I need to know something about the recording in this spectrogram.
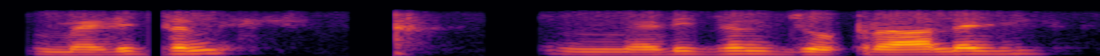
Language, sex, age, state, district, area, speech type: Punjabi, male, 45-60, Punjab, Patiala, urban, conversation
